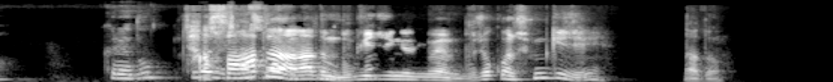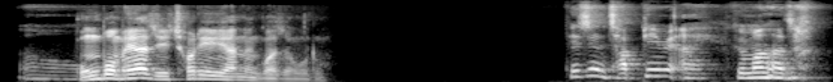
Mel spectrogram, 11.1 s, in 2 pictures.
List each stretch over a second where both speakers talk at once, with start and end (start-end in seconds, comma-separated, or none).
1.2-2.5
